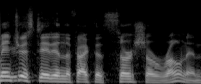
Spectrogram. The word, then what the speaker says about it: Saoirse Ronan: Well, I'm interested in the fact that Saoirse Ronan, that's how you say it, folks, Saoirse Ronan, who is up for the Oscar for Brooklyn, is in starring in the Winona Crucible.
